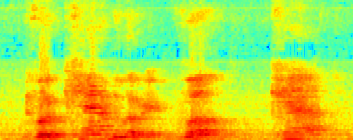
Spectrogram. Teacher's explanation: The stress is on k sound, the second syllable. So we have to pronounce the word as vocabulary.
